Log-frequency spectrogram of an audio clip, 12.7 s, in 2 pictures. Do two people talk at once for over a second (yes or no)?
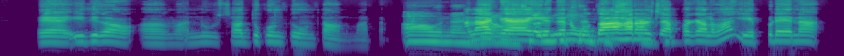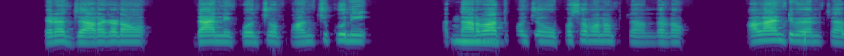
yes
